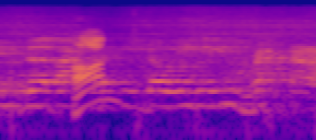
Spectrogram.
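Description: A man's commentating voice, holding one long drawn-out syllable at a nearly steady pitch, with a quick upward swoop about half a second in.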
